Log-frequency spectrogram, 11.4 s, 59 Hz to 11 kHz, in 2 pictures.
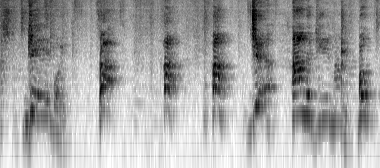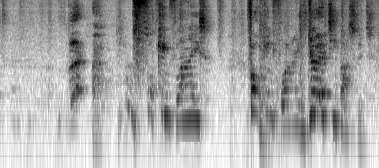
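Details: Adult man with Tourette syndrome, recorded September 2009 as a follow-up; his vocal and motor tics have changed since earlier, vary with mood, and include obscene shouting when he is angry or annoyed; vocal tics with coprolalia (Tourette syndrome).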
